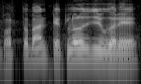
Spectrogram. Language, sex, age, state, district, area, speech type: Odia, male, 60+, Odisha, Kendrapara, urban, spontaneous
